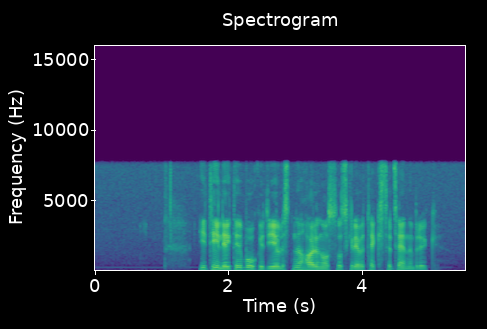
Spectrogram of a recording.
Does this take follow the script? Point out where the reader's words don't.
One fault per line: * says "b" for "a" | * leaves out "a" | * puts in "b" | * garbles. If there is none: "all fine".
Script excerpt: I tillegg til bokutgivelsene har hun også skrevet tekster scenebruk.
all fine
